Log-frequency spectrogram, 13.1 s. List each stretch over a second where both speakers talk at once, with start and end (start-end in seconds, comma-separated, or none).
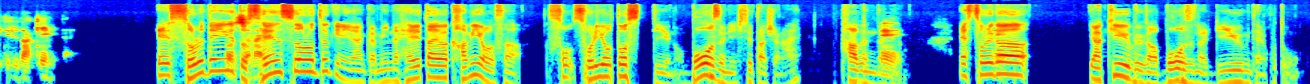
none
